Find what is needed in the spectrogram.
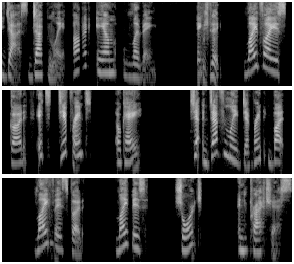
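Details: Adult woman, stroke survivor nine years after surgery, with chronic aphasia and apraxia; Broca's aphasia with apraxia of speech.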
